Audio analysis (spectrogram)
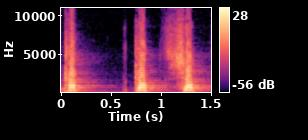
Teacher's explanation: Then it is center. You can say below half open. Okay, below half open. It is short. It is unrounded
